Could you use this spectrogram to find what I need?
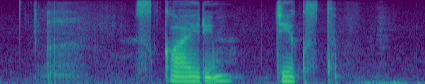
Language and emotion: Russian, neutral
